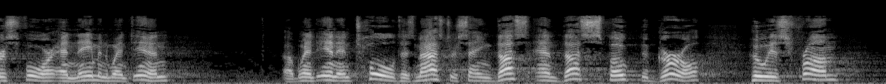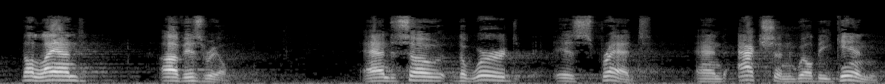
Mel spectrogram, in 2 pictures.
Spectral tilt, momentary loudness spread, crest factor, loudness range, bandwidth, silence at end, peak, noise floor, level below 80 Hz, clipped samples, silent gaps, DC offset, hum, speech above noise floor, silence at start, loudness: -3.5 dB/octave; 11 LU; 18 dB; 4 LU; 10 kHz; 0 s; 0 dBFS; -43 dBFS; -44 dBFS; under 0.1%; none; under 0.1%; none; 26 dB; 0 s; -17 LUFS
